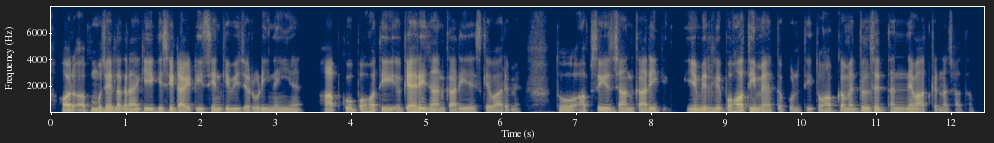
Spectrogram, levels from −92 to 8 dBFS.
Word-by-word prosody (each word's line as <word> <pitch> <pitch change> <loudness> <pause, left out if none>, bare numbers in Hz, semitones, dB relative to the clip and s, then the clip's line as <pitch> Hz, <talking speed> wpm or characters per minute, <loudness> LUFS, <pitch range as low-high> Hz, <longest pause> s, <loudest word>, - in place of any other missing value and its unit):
और 120 0 +6
अब - - -5
मुझे 110 +3 +2
लग 110 -2 +1
रहा 110 +1 +3
है 110 - 0
कि 110 - 0
ये 110 - +3
किसी 110 +1 +2
डायटीशियन 105 +3 +1
की 110 0 -2
भी 105 -1 0
ज़रूरी 100 +2 -3
नहीं 110 +2 -4
है। 110 +3 -7 0.3
आपको 100 +5 +1
बहुत 110 +4 -1
ही 120 -2 +1 0.2
गहरी 110 +2 +8
जानकारी 95 -1 0
है 100 - -3
इसके 100 0 -7
बारे 95 0 -3
में। 100 +1 -13 0.5
तो 115 -1 -2
आप 120 +2 -3
इस 115 -4 +1
जानकारी 105 +3 0 0.4
ये 110 0 +3
मेरे 110 -1 +1
लिए 115 +1 0
बहुत 125 +3 +4
ही 115 - +5
महत्वपूर्ण 95 -1 -4
थी 100 - -5
तो 110 - -2
आपका 110 +1 -1
मैं 115 -2 -2
दिल 120 +2 0
से 125 +3 +1
धन्यवाद 100 -1 0
करना 95 -1 -8
चाहता 95 0 -17
हूँ। 105 - -26
105 Hz, 210 wpm, -22 LUFS, 100-115 Hz, 0.5 s, गहरी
